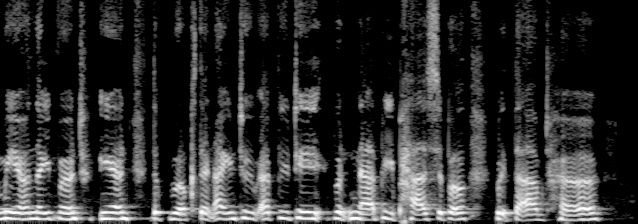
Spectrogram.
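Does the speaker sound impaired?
Yes: deafness; speech therapy with Mindy Kobomis most of life, learning to talk, hear, pronounce words.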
